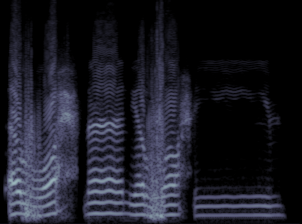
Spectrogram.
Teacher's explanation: jadi ro ketika bertasydid itu malah suruh disembunyikan takrirnya. · getarannya itu ya tidak terlalu nampak sebagaimana huruf R pada Indonesia gitu ya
